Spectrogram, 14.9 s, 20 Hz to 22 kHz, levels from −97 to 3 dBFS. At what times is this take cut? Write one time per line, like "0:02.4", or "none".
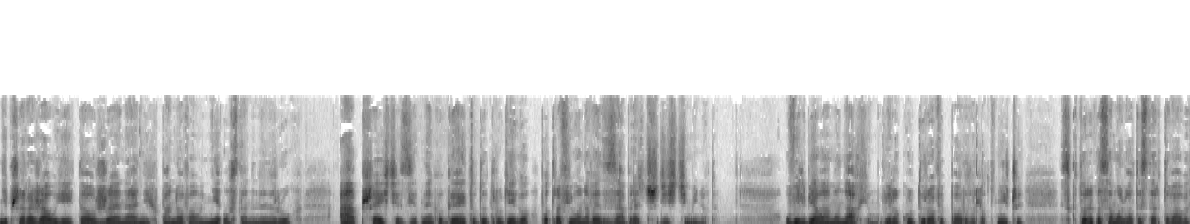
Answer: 0:06.7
